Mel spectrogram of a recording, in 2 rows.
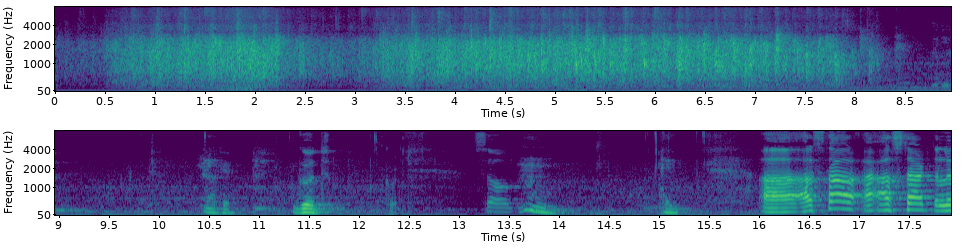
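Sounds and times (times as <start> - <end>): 
audience applause: 0.0 - 8.5
speech: 11.4 - 11.8, 16.0 - 17.9.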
